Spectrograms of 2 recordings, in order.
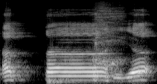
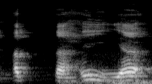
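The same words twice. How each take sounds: First: The vowel after the first t is drawn out. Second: The vowel after the first t is short. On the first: The speaker calls it wrong. "nah berarti salah. Ada tambahan mat di dalam taknya" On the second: The speaker calls it right. "tulisannya at-tahiyyat, ianya tasydid tuh"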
